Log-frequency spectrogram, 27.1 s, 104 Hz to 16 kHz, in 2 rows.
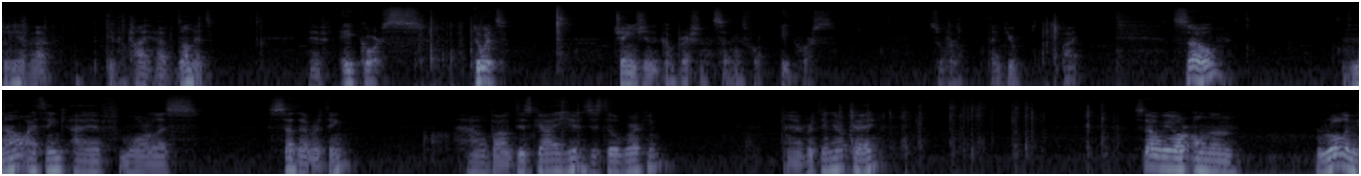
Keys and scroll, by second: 0.0-1.6 typing, 1.8 Return, 3.8-5.1 typing, 10.5 shift+super+q, 19.1 space, 21.6-23.2 typing, 24.3-25.0 typing.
